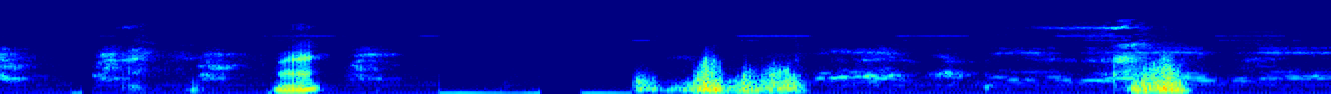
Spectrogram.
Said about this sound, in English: Now probably you can hear the barking sound of a dog. Can you hear it? Now? Yes.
